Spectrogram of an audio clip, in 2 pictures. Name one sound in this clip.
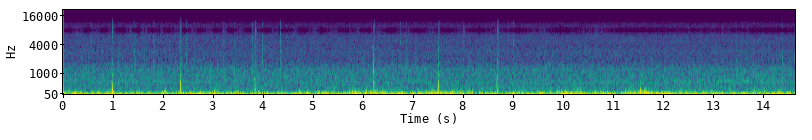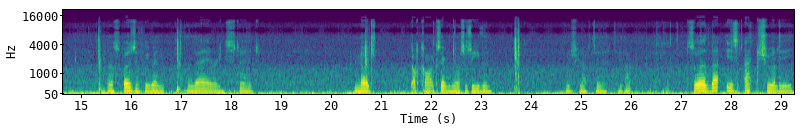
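Blocks are placed with short soft knocks.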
